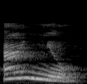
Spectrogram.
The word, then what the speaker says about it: agneau: O GN tem o som de NH, como a palavra agneau.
